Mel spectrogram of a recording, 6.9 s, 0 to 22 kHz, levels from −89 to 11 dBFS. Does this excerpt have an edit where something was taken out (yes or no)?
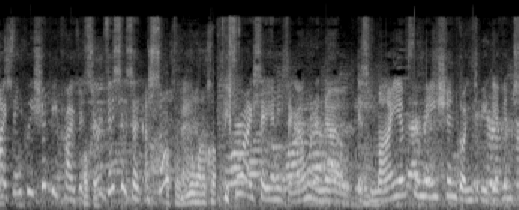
yes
